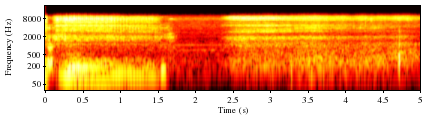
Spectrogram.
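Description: One loud, deep, vibrating snore on the in-breath, followed by quieter breathing with steady background noise.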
